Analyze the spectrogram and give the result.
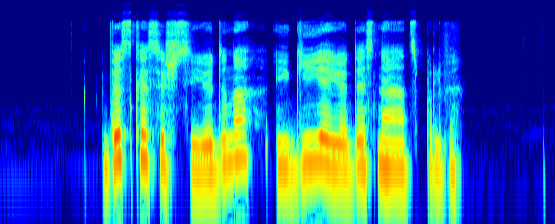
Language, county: Lithuanian, Kaunas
